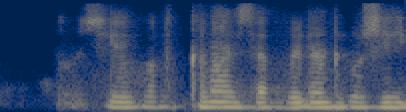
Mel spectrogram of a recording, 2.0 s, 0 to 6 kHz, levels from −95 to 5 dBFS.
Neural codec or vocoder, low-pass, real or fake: codec, 16 kHz, 1 kbps, FreqCodec, smaller model; 5.4 kHz; fake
